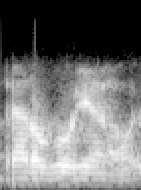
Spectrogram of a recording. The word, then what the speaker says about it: Battle Royale: And it's from 2000, it's from Japan, and it's Battle Royal. Or Battle Royale, as some people pronounce it with the E at the end.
